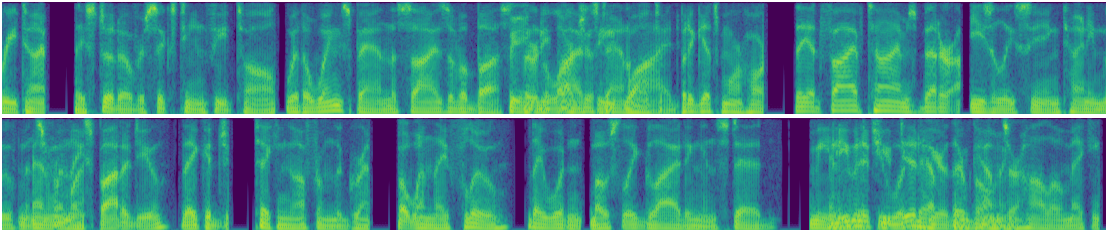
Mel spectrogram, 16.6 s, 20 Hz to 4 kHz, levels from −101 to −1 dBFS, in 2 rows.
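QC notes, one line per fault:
14.26–14.34 s, comfort noise in place of the background: transmission likely paused, so 80 ms of background becomes smoother synthetic noise, about 12 dB quieter.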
